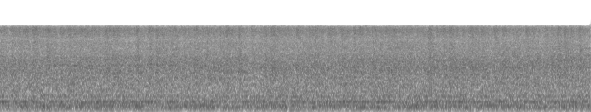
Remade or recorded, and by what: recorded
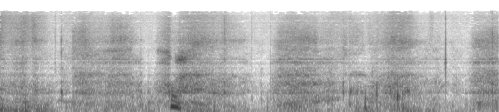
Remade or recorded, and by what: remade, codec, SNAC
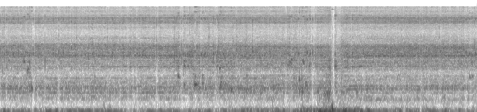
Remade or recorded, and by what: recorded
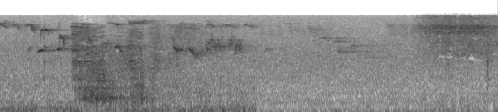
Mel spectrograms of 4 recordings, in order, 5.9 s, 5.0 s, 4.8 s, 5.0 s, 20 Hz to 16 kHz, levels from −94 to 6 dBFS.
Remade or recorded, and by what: recorded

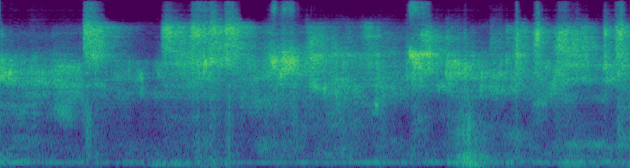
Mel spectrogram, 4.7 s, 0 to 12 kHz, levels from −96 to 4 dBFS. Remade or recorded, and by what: remade, codec, SNAC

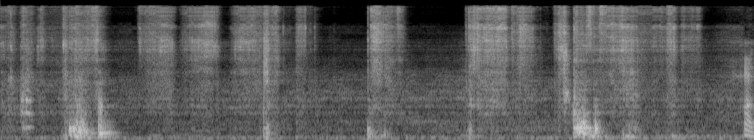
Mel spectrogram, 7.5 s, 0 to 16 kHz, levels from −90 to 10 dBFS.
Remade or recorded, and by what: remade, codec, SNAC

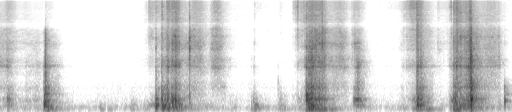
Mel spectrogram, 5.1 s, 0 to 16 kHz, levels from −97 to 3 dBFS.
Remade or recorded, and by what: remade, codec, SNAC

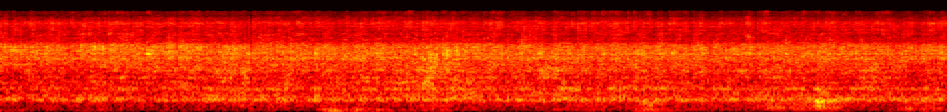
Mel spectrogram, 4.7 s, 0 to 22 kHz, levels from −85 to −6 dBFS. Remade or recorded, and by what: recorded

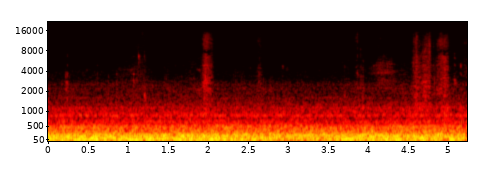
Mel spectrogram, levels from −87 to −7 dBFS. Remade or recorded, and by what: recorded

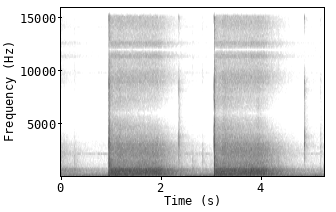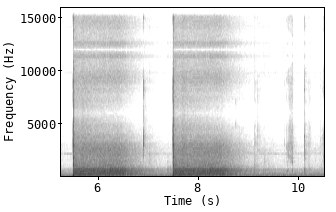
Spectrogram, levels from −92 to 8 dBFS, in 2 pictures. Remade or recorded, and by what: recorded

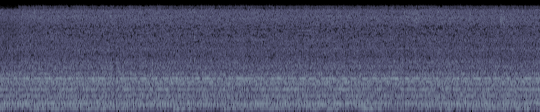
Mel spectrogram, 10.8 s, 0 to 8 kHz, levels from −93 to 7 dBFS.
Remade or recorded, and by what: recorded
